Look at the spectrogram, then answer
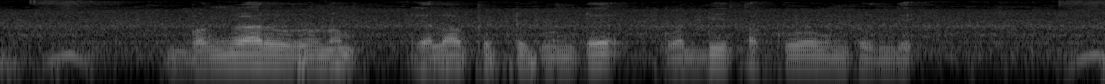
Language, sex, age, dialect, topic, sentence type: Telugu, male, 36-40, Central/Coastal, banking, question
